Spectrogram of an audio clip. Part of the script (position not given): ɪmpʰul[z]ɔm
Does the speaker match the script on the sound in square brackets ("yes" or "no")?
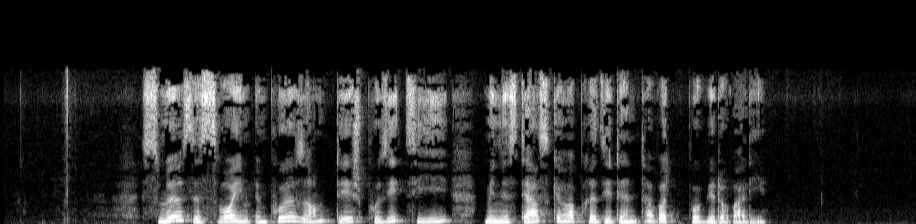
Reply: yes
